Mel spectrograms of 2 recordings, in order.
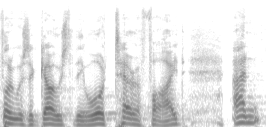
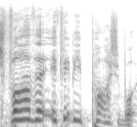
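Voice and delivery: higher appeal to a father; pleading prayer; 6 semitones higher, faster than usual. Acted. Jesus praying in the garden.

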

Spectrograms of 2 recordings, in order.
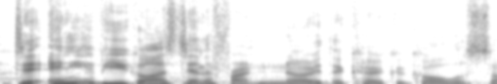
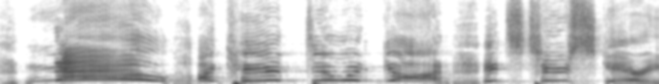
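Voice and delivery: squeaky high mock whine; scared believer; 7 dB louder, slower than usual. Pastor acting a scared believer answering God, high mock whine. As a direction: whine like a frightened kid. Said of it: "you're gonna be like".

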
